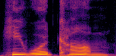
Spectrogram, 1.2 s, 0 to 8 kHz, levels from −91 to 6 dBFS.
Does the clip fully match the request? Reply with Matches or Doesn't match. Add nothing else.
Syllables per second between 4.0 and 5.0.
Doesn't match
